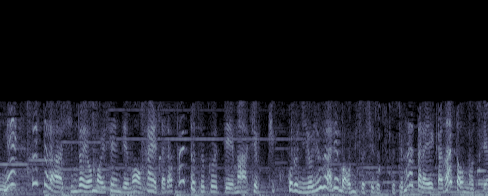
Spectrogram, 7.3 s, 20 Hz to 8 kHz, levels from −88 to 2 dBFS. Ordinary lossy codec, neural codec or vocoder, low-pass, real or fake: AAC, 16 kbps; none; 7.2 kHz; real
